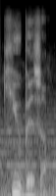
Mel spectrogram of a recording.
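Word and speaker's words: QBism: idea know known as Quantum bayesianism or cubism pronounced cubism suggests that the entire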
